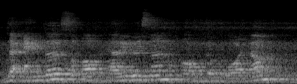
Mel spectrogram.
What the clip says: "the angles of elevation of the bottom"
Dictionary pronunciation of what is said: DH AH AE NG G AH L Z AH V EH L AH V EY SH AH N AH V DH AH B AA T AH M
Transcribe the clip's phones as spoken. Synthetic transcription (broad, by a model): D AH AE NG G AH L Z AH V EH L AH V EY S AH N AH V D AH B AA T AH M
